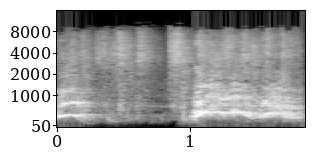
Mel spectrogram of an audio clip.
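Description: A dog barks loudly at a man in two sustained, yappy bursts separated by a brief pause, with no one speaking over it.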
